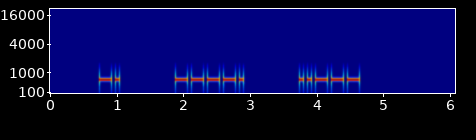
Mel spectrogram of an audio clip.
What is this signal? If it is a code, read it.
Morse code, heard as a keyed tone, about 20 wpm, spaced as for 8 wpm, 700 Hz. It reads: N92
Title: 178 Lesson 29e - Slash - Three Characters 20wpm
